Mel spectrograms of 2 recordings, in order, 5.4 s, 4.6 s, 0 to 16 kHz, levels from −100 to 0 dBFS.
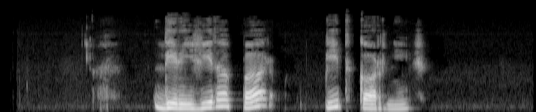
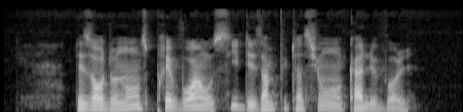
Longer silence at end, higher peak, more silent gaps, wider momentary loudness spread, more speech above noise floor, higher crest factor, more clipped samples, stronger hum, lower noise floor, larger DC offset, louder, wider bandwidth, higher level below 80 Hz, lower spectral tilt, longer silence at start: first, 1.15 s vs 0.55 s; about the same, -4 dBFS vs -6 dBFS; neither; first, 13 LU vs 9 LU; first, 54 dB vs 34 dB; about the same, 18 dB vs 22 dB; neither; neither; first, -72 dBFS vs -60 dBFS; neither; first, -20 LUFS vs -27 LUFS; second, 8.6 kHz vs 11.5 kHz; second, -68 dBFS vs -54 dBFS; first, -8.5 dB/octave vs -7 dB/octave; first, 1.55 s vs 0.75 s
